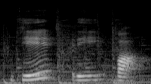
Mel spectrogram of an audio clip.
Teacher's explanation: Слышно, что в ударном слоге у нас есть звук Е, во втором И, в последнем А.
